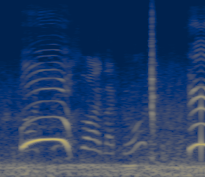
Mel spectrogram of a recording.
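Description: A man's loud "Woo!" whoop of excitement, rising then falling in pitch. A small boat's outboard motor hums steadily underneath.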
